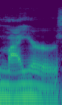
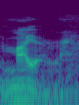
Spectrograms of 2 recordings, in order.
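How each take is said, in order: First: The name ends with an added s sound. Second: The name ends without any s sound. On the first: The speaker calls it wrong. "I didn't say Myers" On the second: The speaker calls it right. "I said it right that time"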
